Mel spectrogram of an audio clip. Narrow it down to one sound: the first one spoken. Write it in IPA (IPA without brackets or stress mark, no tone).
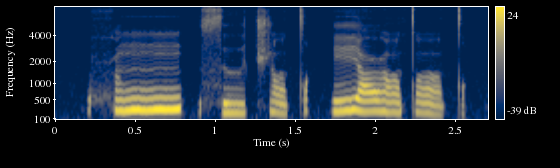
ħ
